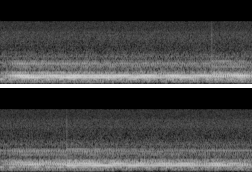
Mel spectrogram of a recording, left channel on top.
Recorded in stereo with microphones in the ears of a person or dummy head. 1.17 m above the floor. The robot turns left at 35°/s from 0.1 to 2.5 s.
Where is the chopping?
I don't hear chopping.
